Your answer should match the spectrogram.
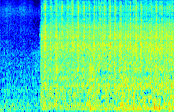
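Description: A sewing machine stitching salwar fabric starts up after a half second of quiet, then runs at a steady fast rattle, close and loud, with no talk.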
